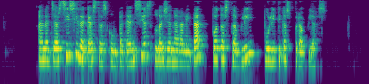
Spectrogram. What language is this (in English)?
Catalan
